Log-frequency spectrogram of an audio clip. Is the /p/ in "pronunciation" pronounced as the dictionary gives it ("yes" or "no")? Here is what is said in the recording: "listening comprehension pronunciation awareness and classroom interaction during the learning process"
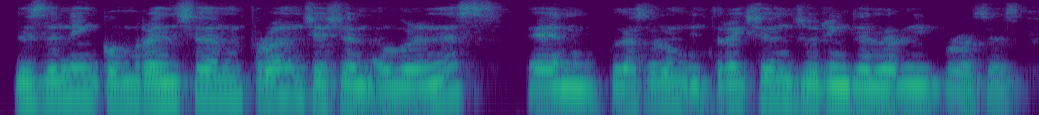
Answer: no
